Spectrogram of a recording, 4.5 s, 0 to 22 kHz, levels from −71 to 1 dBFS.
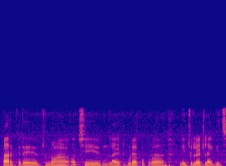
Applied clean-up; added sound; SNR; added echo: none; none; none; none.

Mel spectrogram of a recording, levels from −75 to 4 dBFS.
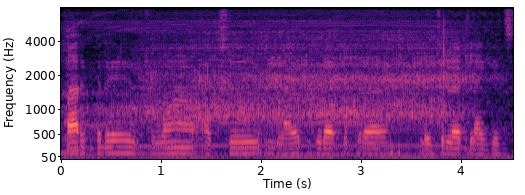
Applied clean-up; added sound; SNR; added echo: none; Domestic sounds, home sounds; 3 dB; reverberation time 0.6 s.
